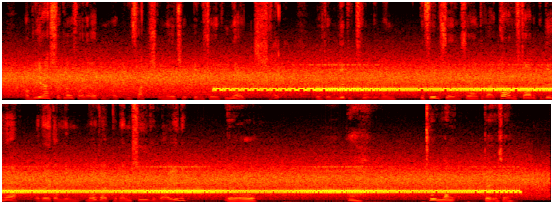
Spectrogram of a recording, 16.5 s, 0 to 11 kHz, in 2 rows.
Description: NAVTEX (SITOR-B), 100 baud, 170 Hz shift, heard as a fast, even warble, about 1250 Hz centre, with radio static and speech in Danish. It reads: ZCZC ZE64 FORECAST: WIND S 8 TO 9. SEA SLIGHT. VIS GOOD. NNNN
